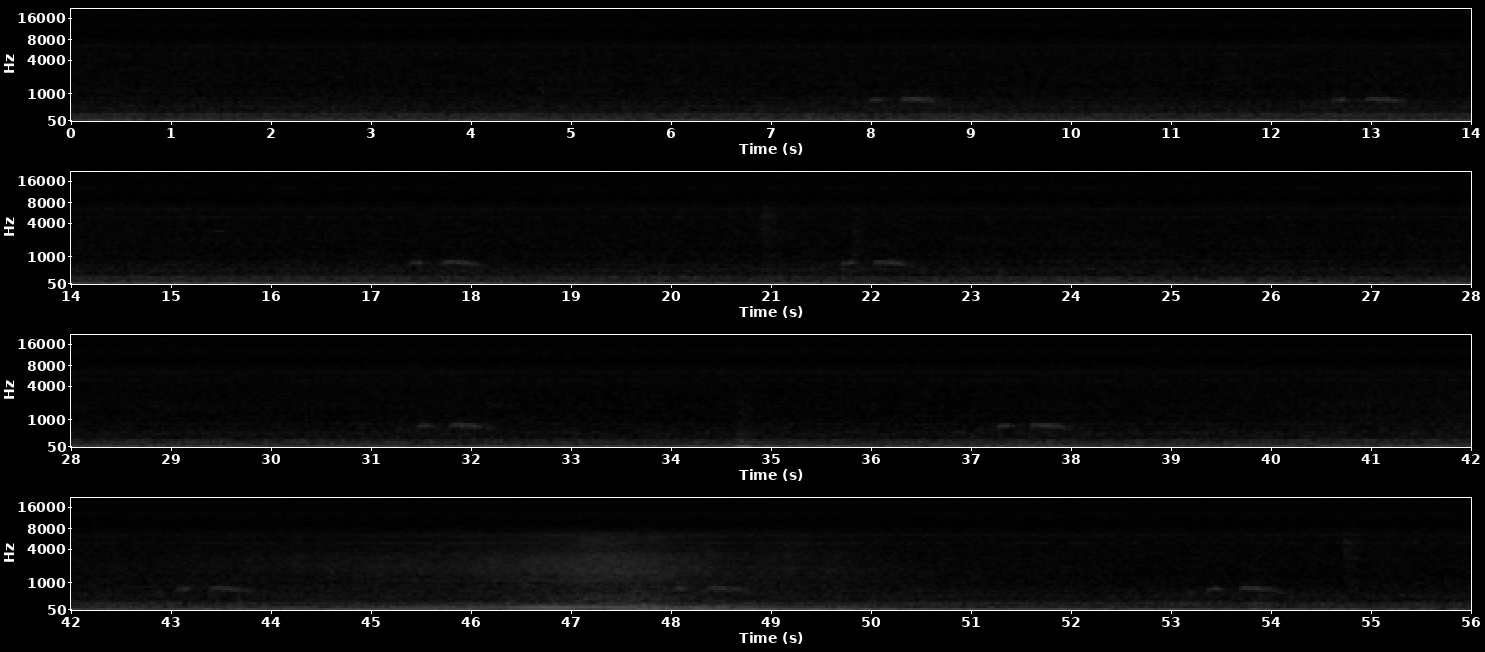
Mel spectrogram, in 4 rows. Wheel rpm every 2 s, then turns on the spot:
0, 0, 0, 0, 0, 0, 0, 0, 0, 0, 0, 0, 0, 0, 0, 0, 0, 0, 0, 0, 0, 0, 0, 0, 0, 0, 0, 0.
none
